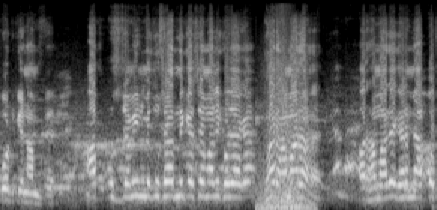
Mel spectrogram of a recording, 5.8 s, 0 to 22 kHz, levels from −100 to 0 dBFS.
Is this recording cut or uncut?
cut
